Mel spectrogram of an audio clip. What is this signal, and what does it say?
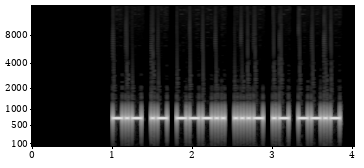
Morse code, heard as a keyed tone, about 29 wpm, 700 Hz. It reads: KA8VAQ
